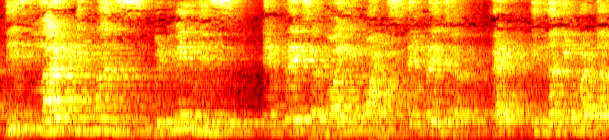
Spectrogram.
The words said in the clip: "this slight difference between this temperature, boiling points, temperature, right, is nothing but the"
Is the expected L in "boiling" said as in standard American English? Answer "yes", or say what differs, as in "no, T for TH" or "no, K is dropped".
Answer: no, L is dropped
